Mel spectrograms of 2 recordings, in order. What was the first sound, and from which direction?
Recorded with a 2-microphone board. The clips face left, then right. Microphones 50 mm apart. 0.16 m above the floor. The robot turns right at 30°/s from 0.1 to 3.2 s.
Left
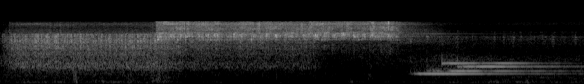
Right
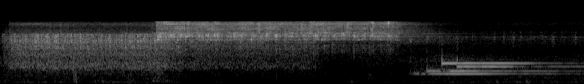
A rattle, 160° left.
